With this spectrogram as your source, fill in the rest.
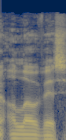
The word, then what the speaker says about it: Alovis: here with oh boy I'm G to mispronounce the name again introduce yourself how are you my name is alovis how are you all Alo alovis okay that's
